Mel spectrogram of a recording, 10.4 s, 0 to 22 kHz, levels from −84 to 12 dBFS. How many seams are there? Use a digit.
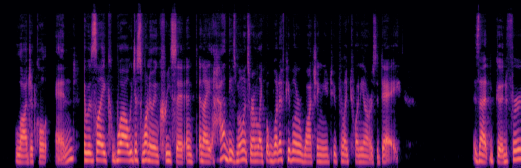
1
